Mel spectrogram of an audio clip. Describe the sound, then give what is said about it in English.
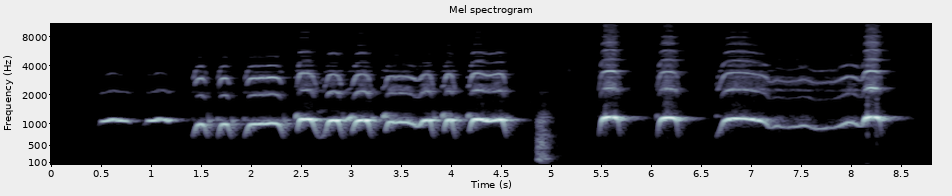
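A tin whistle plays a shaky run of short, breathy notes that waver in pitch, breaks off briefly, then finishes with a few more held tones, fairly loud with no talking. “Tin whistle, Please stop that”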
